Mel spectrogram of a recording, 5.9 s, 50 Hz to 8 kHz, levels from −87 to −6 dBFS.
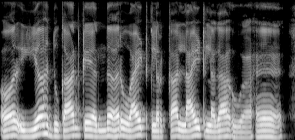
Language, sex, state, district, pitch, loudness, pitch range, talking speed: Hindi, male, Jharkhand, Palamu, 130 Hz, -13 LUFS, 125-145 Hz, 120 wpm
